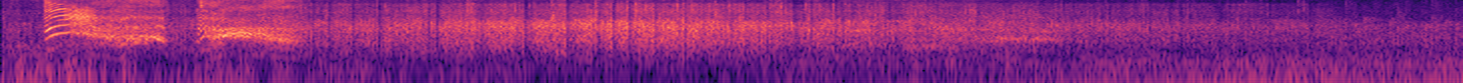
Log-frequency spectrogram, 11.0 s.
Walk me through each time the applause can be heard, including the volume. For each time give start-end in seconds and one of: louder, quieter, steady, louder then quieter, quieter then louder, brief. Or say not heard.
0.0-10.9 louder then quieter.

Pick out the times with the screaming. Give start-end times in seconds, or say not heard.
0.3-2.3, 6.2-8.0.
